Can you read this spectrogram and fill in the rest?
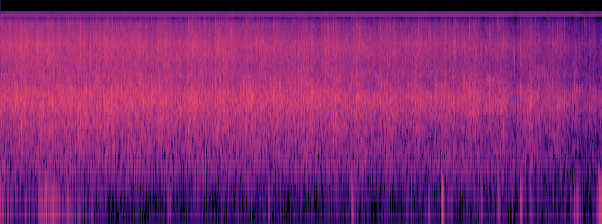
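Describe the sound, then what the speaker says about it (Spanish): Sustained audience applause in a university auditorium during a symposium, a dense, even wash of clapping that holds steady for six seconds and eases slightly toward the end. "Yo quiero pedir un aplauso para esta mujer."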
